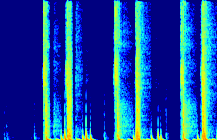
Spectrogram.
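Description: Pneumatic picture-frame point driver firing flexi points into a frame backboard, three shots about two-thirds of a second apart. Each shot is a short, loud clatter of sharp clicks.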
